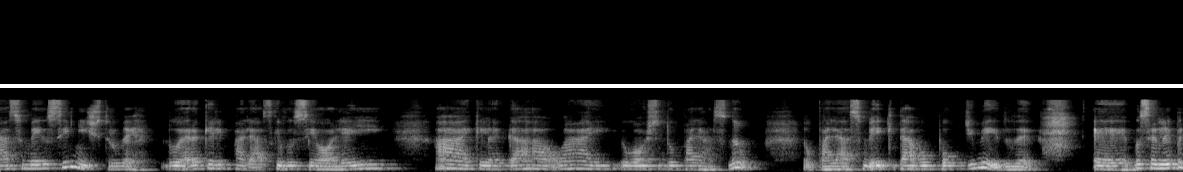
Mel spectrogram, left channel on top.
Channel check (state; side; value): silent; left; digital silence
